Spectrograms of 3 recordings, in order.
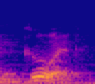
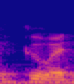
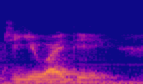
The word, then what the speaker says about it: GUID: At least when I've heard it, it's been pronounced out as a GUID, not G-U-I-D.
